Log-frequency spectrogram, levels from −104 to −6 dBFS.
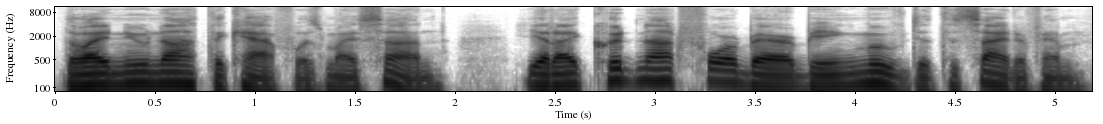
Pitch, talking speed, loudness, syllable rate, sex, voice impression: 105 Hz, 245 wpm, -17 LUFS, 4.9 syllables/s, male, masculine, adult-like, slightly thick, cool, sincere, reassuring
